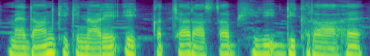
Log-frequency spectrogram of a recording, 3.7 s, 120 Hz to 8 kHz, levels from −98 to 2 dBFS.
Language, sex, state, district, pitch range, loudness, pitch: Hindi, male, Uttar Pradesh, Lalitpur, 120-140 Hz, -16 LUFS, 135 Hz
